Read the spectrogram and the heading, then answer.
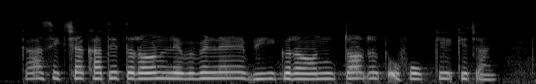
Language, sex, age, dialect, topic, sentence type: Bhojpuri, female, 18-24, Northern, banking, question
